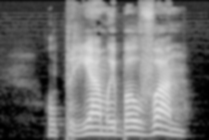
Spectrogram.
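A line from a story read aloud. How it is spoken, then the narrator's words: Angry. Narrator (Russian): зло сказал он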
